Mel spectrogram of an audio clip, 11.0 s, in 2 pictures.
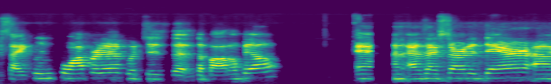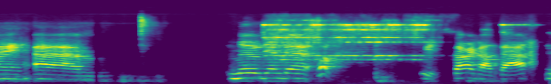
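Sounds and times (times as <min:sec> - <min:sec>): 
speech: 0:00.0 - 0:02.8, 0:03.6 - 0:06.6, 0:07.8 - 0:11.0
phone ringing with a tonal ringtone during a spoken interview: 0:08.1 - 0:10.8.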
